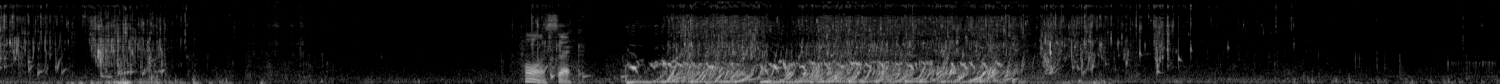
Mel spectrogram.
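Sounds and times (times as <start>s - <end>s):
air horn gurgling underwater: 6.2s - 11.2s
faint fizzing and crackles: 6.2s - 15.0s.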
